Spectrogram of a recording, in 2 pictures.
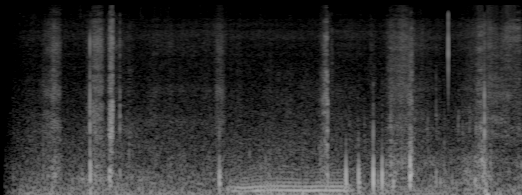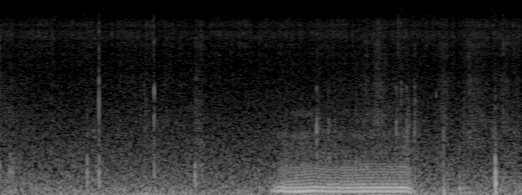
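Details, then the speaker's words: Sleeping dog snoring: two low, buzzing, vibrating breaths about five seconds apart, with scattered rustling and clicks. "He's snoring. Uh-oh."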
